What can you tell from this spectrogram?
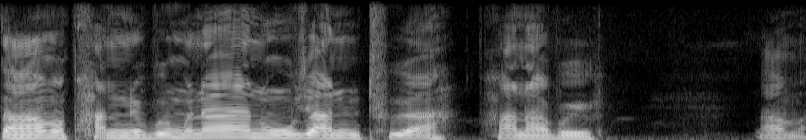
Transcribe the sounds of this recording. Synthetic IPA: damapʰanːɯbɯmɯnanuzanɯntʰɯapʰanabɯ | nama

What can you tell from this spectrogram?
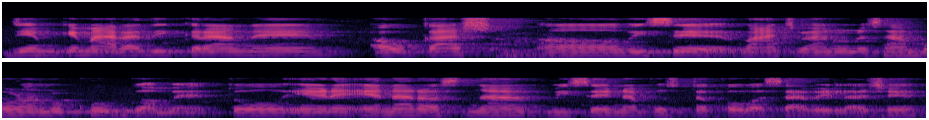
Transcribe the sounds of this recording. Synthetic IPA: d͡ʒɛmkemaɾad̪ikɾane | əʋkãʃ | ʋiʃeʋãt͡ʃʋanũnesãmbʱəɭʋanũkʰub̚ɡəmet̪oeɽ̃eʔenaɾəsnaʋiʃəjnapʊst̪əkoʋəsa̰ʋela̰t͡ʃʰe

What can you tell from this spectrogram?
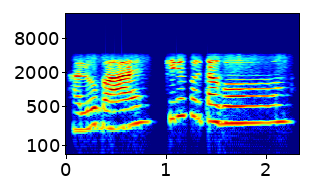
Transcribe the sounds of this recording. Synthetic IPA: hɛlobʱajkid̪ekɔɾt̪aɡo

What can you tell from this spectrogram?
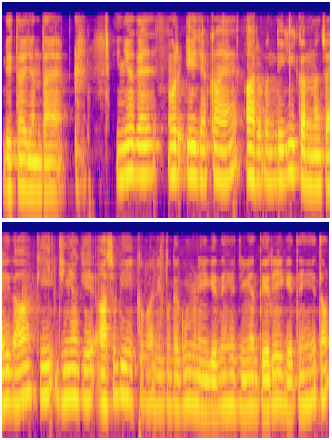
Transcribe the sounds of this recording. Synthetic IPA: d̪ɪt̪aːd͡ʒãːnd̪aːɦɛ̰ː | ɪjãːkeɔːɾeːd͡ʒəːkaːɦɛːəɾbənd̪iɡiːkəɾnaːt͡ʃaːiːd̪aːkɪd͡ʒɪjãːkeːʔəsbʱiːɪkba̰ːɾiːɡʊd̪aːɡʊmnẽːɡeːt̪eːɦẽːd͡ʒɪjãːd̪eːɾeːɡeːt̪eːɦẽːt̪ãː

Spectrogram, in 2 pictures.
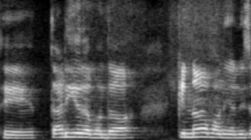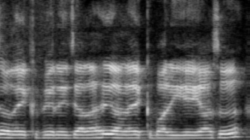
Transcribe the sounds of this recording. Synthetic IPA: t̪eːt̪aːɽɪeːd̪aːbənd̪aː | kɪnːãːbaːɽ̃nijãːnĩːs̬əkd̪aːɪkpʰɪɾeːzjaːd̪aːɦezjaːd̪aːɪkbaːɾiːeːas

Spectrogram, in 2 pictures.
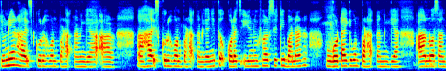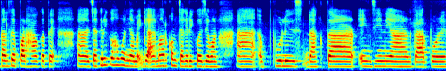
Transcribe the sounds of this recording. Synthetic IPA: d͡ʒunijaɾɦajskulɦɔbɔnpaɽ̤a̰ʔkanɡɛjaʔaɾɦajskulɦɔbɔnpaɽ̤a̰ʔkanɡɛjaɲit̪ɔʔkɔlɛd͡ʒjunibʰʱaɾsiʈibanaɾɡɔʈajɡɛbɔnpaɽ̤a̰ʔkanɡɛjaaɾnɔaʔsant̪alt̪ɛpaɽɦawkat̪ɛʔ̚t͡ʃakɾikɔɦɔbɔnɲamɛt̪ʔ̚ˀɡɛjaɛjmaɾɔkɔmt͡ʃakɾikɔd͡ʒɛbɔn | pulisɖakt̪aɾind͡ʒinijaɾt̪aɾpɔɾɛ

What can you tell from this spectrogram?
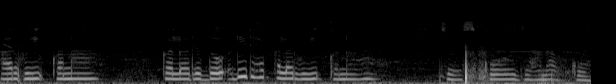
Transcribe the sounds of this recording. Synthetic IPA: aɾɦujuʔkana | kalaɾːɛd̪ɔʔɖiɾɦɛɾkalaɾɦujuʔkana | t͡ʃɔɛskɔd͡ʒaɦnaʔkɔ

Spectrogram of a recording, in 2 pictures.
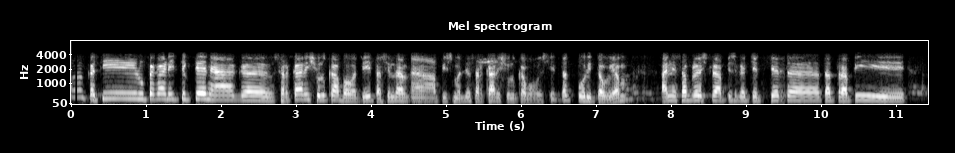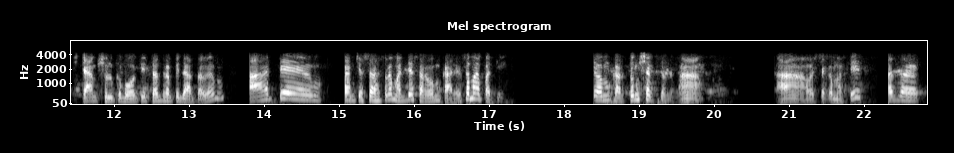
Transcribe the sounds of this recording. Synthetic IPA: kɐt̪iɾupekaɳ̃iːt̪juk̚t̪enja | sɐɾkaɾiɕulkabʱɐʋt̪it̪ɐsild̪aɾnjaːfismɐd̪ʱjesɐɾkaɾiɕulkabʱɐʋsit̪ɐt̪̚puɾit̪ɐʋjɐmanisɐbɾəʂʈɾɐapis̬ɡɐt͡ʃet̪t͡ʃet̪t̪ɐt̪ɾəpi | sʈampɕulkɐbʱɐʋt̪it̪ɐt̪̬ɾɐpid̪at̪ɐʋjɐm | aɦɐt̪ːe | pɐɲt͡ʃɐsɐɦəsɾɐmɐd̪ʱjɐsɐɾʋɐmkaːɾjɐsɐmapɐt̪ḭ | t̪ɐʋɐmkɐɾt̪umɕɐk̚t̪ɐɦã̰ | ɦãɐ̰ʋɐɕjɐkɐmɐst̪i | t̪ɐt̪

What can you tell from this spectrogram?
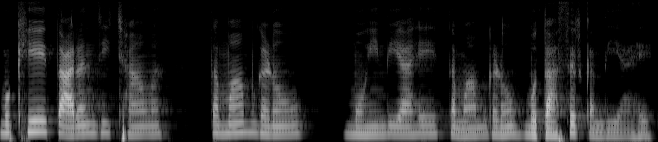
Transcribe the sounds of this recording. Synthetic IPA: mũːkʰet̪aːɾənɪ̆d͡ʑiːt͡ɕʰãːʋ | t̪ɐmaːmɡʱɐɽ̃o | moːɦĩːnd̪iaːɦet̪ɐmaːmɡʱɐɽ̃omʊt̪aːsɪɾkɐ̃nd̪iaːɦeː

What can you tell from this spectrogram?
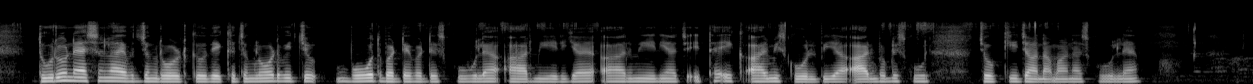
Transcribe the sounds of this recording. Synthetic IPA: d̪uːɾõːnɛːʃnəlaːɪʋd͡ʒəŋɡloːɖkoːd̪eːkʰed͡ʒəŋɡloːɖʋɪt͡ʃ | bɔːt̪bəɖːeːbəɖeːskuːlɛːʔaːɾmiːeːɾɪjaːʔaːɾmiːeːɾɪjãːt͡ʃɪ̰t̪ʰːɛːɪkaːɾmiːskuːlbiːɛːʔa̰ːɾmiːpəblɪkskuːld͡ʒoːkiːd͡ʒaːnaːmaːnaːskuːlɛː

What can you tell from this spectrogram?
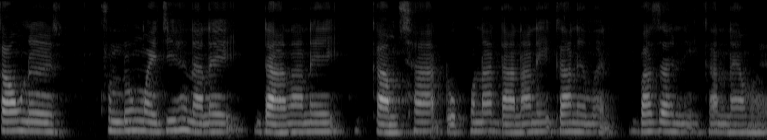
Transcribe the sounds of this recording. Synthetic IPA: kawnɯ | kʰunduŋmajziɦɯnanɯjdananɯjɡ̥amsadɔk̚ɔnadananɯjɡanɯmɯnbazaɾniɡanːajamɯ

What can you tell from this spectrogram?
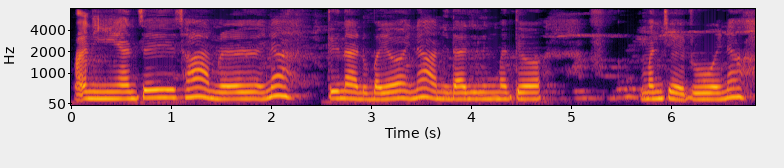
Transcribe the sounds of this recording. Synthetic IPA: ʌniad͡zʌjt͡sʰʌɦamɾoɦʌjnʌ | t̪enaɽubʱajoɦʌjnʌːnid̪aɾiliŋmat̪jo | mʌnt͡sʰeʌɾuɦʌjnʌ

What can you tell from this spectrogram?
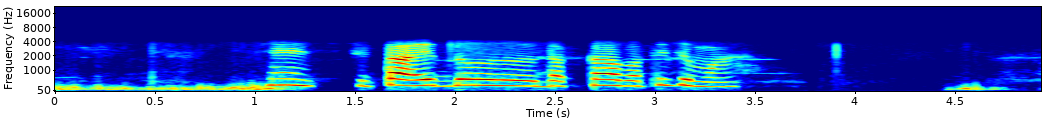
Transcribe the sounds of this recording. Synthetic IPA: hɛ̃sit̪aʔjut̪̚d̪ɔd̪ak̚t̪abap̪id͡ʒuma

